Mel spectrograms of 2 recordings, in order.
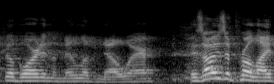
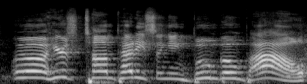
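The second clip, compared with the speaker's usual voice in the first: higher, louder, slow mock enthusiasm; mock excited tech hype; 9 semitones higher, 7 dB louder, slower than usual. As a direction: hype it like a cheesy demo. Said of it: "now they're like".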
